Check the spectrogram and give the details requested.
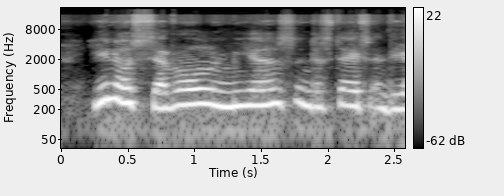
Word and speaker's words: Mia: Um, but in English, especially, some people tend to call me because they see the MIA and they're like, and I'm like, no, you don't need to say it like a Y. It's kind of like like me, the word me, and then an A and at the end of it, so Mia.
